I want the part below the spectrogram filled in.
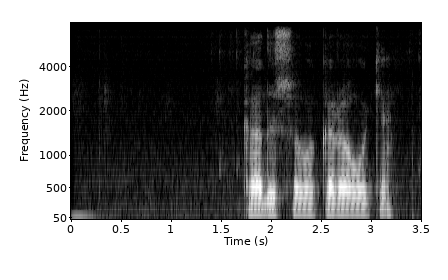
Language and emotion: Russian, neutral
